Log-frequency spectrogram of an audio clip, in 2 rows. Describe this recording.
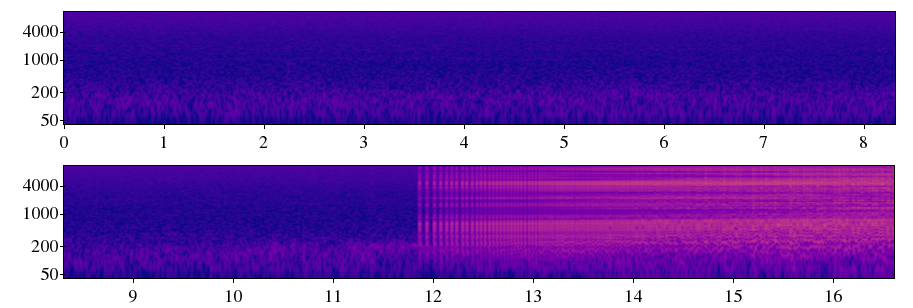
heavy wind makes a ship move which causes the rope tied to it to rub against the metal pillar. recorded with two akg 411p contact microphones on the pillar.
